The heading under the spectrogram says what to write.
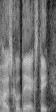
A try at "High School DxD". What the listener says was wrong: You don't pronounce the X.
